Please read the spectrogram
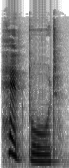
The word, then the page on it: headboard: British English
